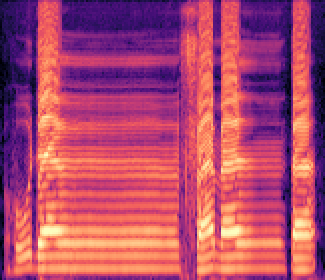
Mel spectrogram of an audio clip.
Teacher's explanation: maka kita samarkan ke bibir kita dengan seakan-akan kita langsung mau mengucapkan huruf fa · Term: ikhfa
